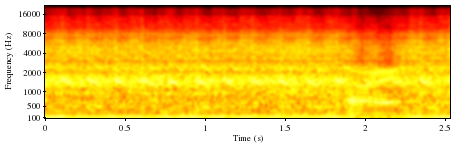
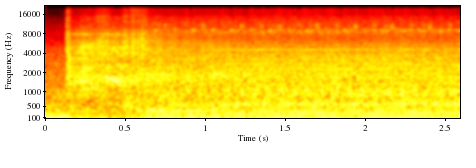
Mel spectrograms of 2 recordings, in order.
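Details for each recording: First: 2015 Jeep Patriot with almost 250,000 miles, towed in frozen and cold, weak battery on a charger. The starter turns the engine over at normal speed but it never catches. Cranking sounds normal, with no sign of a broken timing chain; crank, no start. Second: 2015 Jeep Patriot towed in cold and frozen as a crank-no-start with a weak battery on a charger; after the relay is reinstalled it catches right away and holds a steady, even idle under heavy background noise, starting and running normally on its own.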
